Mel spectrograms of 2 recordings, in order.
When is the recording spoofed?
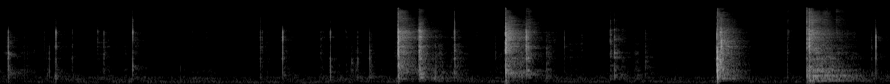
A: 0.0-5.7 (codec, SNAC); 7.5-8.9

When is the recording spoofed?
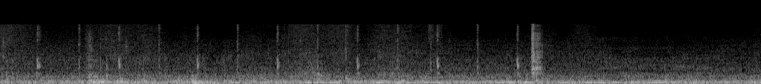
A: 6.0-7.1 (codec, SNAC)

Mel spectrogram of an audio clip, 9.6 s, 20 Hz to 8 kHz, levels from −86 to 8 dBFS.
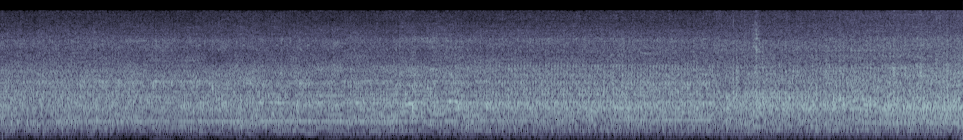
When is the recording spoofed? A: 1.2-4.9 (codec, SNAC)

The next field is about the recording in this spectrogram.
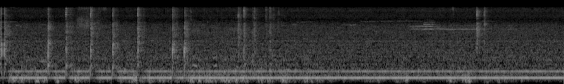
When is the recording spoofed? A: none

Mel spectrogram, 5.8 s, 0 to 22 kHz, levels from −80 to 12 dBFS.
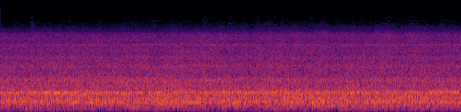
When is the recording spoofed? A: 1.0-2.8 (codec, SNAC)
